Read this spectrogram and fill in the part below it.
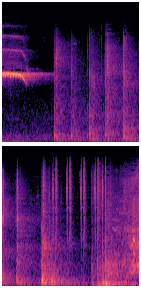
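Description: Quick footsteps pound on a wooden floor.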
